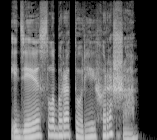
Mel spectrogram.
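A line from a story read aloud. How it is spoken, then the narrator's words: Absent-minded mumble. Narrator (Russian): промямлил гипнос, пребывая в своих мыслях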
